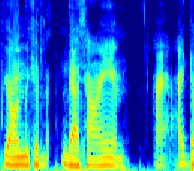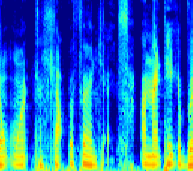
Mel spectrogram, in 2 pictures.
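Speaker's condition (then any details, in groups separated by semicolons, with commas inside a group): Cerebral palsy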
